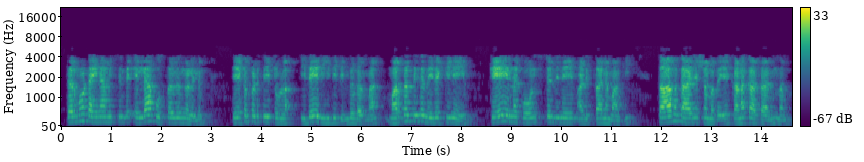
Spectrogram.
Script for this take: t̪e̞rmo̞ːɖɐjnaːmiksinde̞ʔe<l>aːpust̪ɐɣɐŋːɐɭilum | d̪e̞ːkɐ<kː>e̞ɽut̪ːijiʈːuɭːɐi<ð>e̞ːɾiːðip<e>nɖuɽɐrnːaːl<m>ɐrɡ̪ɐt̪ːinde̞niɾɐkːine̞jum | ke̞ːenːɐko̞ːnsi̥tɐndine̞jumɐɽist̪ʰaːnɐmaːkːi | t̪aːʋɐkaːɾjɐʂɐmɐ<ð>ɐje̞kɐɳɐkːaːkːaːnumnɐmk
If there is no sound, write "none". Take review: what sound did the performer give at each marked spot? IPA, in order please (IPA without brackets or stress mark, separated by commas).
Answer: lː, pː, ð, i, m, ð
